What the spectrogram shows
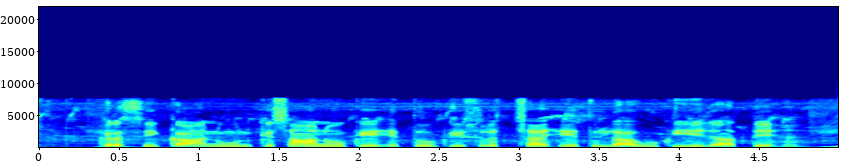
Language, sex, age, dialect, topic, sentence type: Hindi, male, 31-35, Awadhi Bundeli, agriculture, statement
